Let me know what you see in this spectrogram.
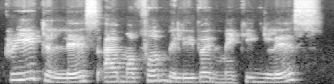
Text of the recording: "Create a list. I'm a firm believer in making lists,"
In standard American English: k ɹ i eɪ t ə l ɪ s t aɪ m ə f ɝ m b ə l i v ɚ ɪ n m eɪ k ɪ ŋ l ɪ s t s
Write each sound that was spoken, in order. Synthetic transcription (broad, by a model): k ɹ i eɪ t ə l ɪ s aɪ m ə f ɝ m b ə l i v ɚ ɪ n m eɪ k ɪ ŋ l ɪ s s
